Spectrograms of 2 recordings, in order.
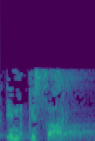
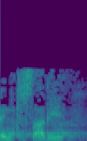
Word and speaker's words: انکسار: ہر عالم طالب علم تو ہوتا ہے, کہ انکساری جو انکسار, اصل لفظ ہے تلفظ انکسار, ہمارے یہاں انکساری بولا جاتا ہے, لفظ جو انکسار,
